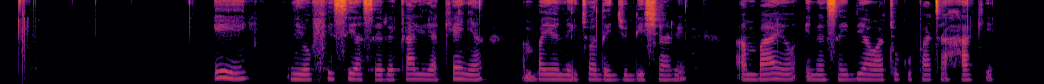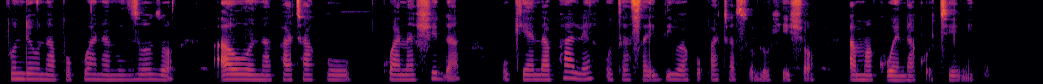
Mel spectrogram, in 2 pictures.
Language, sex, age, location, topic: Swahili, female, 25-35, Kisumu, government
